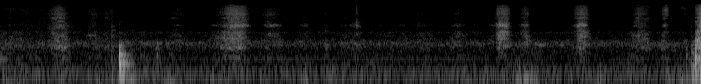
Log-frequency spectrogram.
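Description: Blade scraping and slicing through paper for a junk journal cover, a run of short dry rasping strokes with a few sharper taps, close and fairly quiet with no talking.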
